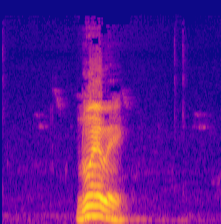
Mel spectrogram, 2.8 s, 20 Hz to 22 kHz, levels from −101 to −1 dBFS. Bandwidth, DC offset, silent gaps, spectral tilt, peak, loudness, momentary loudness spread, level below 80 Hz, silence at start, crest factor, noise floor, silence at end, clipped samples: 12 kHz; under 0.1%; none; -6.5 dB/octave; 0 dBFS; -12 LUFS; 25 LU; -60 dBFS; 0.95 s; 16 dB; -64 dBFS; 1.2 s; under 0.1%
